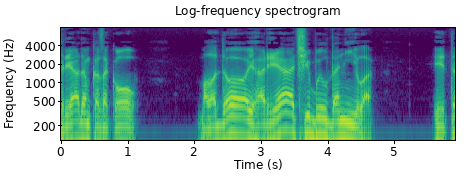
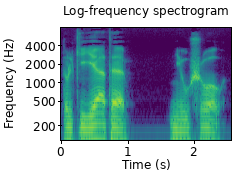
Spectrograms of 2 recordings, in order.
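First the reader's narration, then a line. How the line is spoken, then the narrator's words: Quiet rapid patter. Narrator (Russian): тихо скороговоркой добавил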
